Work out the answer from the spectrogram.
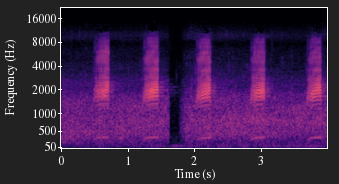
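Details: On a river at Besalú, Girona, Spain, ducks feed and splash on a summer day; five loud harsh quacks at an even pace, broken by a brief moment of near silence after the second, over steady hiss.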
